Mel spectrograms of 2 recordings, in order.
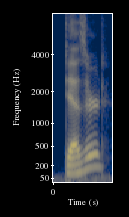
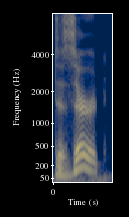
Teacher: So desert, first syllable stressed. That's the dry sandy place. Yeah. But dessert, second syllable stressed.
